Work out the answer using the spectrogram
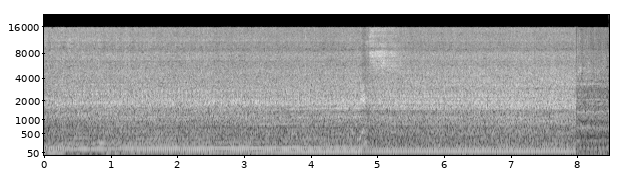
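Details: Vauxhall Cavalier Mk2 during its revival, just after a new starter motor was fitted, with the choke pushed in: a smooth, steady hum with an even beat, settling slightly lower. Normal idle.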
